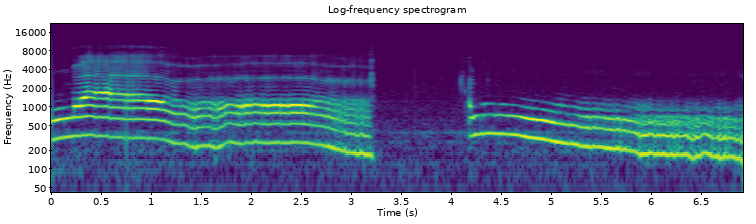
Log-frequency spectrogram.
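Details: An angry pet cat howls in two long, harsh, wavering wails, the first steady and loud for about three seconds, the second sliding slowly downward after a brief pause, with a faint click between them.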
